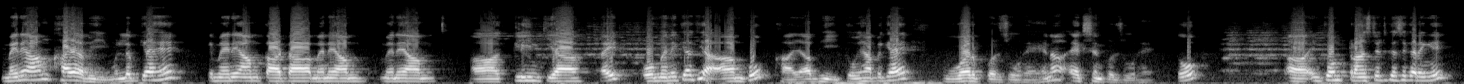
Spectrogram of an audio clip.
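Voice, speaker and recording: Husky Hindi-speaking man teaching English. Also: a little high, expressive, normal speed, a little mellow. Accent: Indian. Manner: explains step by step with frequent rhetorical questions and "right?". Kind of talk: spoken English lesson.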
